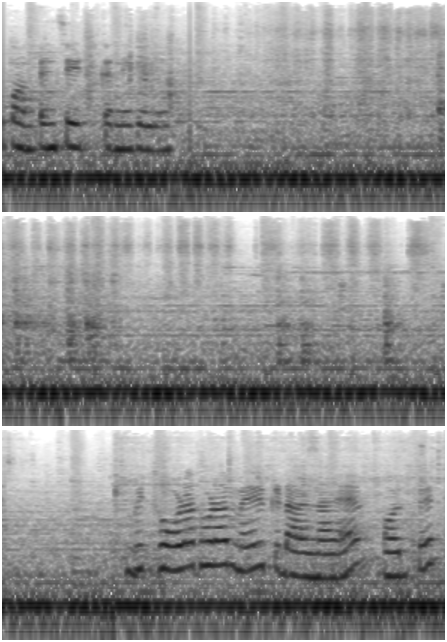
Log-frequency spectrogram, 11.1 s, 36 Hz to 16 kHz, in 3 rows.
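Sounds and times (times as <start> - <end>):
whisk scraping mesh strainer: 2.1 - 7.5.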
